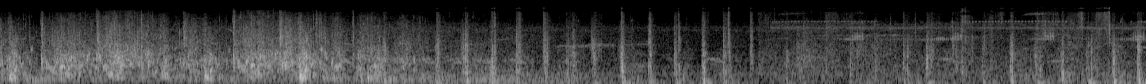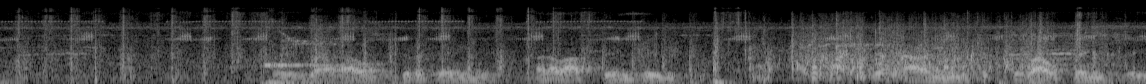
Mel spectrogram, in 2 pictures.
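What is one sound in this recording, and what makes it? Feet splash through shallow water.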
